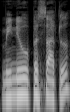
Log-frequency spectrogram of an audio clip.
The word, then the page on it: minu'p'satl: Mi'gmaq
